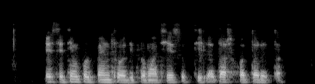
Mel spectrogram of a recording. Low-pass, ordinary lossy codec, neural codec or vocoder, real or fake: 7.2 kHz; Opus, 24 kbps; none; real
